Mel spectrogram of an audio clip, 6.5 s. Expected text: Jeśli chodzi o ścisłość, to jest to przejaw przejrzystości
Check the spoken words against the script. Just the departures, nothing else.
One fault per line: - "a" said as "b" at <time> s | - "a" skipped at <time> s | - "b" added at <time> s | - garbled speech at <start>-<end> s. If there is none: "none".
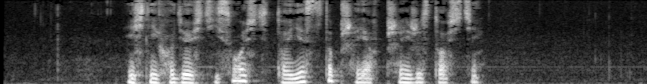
none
